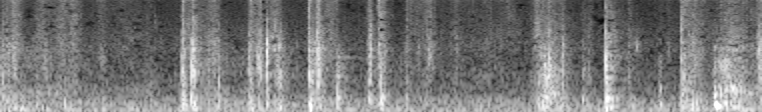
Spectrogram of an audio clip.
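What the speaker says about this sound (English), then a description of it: "I'm just going to shuffle on these and lay them out." Oracle cards being shuffled by hand in repeated crisp riffling bursts, close and fairly quiet, with short pauses between and no talking.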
